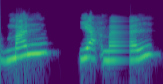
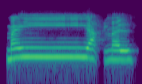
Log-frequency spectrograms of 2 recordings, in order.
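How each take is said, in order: First: The n is clearly pronounced before the y. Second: The n merges into y with a held nasal hum. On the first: The speaker calls it wrong. "Instead of saying man ya'mal" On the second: The speaker calls it right. "drop the nun, go to ya, may. Apply the gunna, two beats"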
